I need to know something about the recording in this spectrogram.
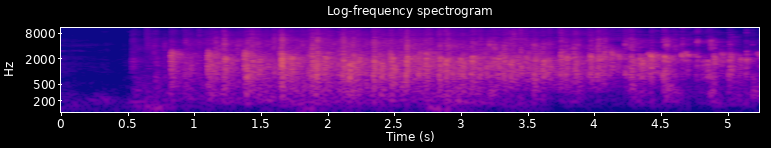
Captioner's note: applause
